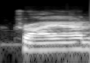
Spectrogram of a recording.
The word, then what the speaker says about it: Tryon: wine, your company is Tryon, is that Tryon? How do you pronounce that? Yeah. Try on, yep.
